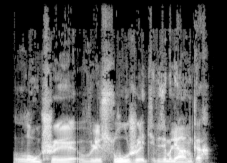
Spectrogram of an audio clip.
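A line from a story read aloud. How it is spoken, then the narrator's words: Gloomy low drone. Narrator (Russian): мрачно прогудел Боригор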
